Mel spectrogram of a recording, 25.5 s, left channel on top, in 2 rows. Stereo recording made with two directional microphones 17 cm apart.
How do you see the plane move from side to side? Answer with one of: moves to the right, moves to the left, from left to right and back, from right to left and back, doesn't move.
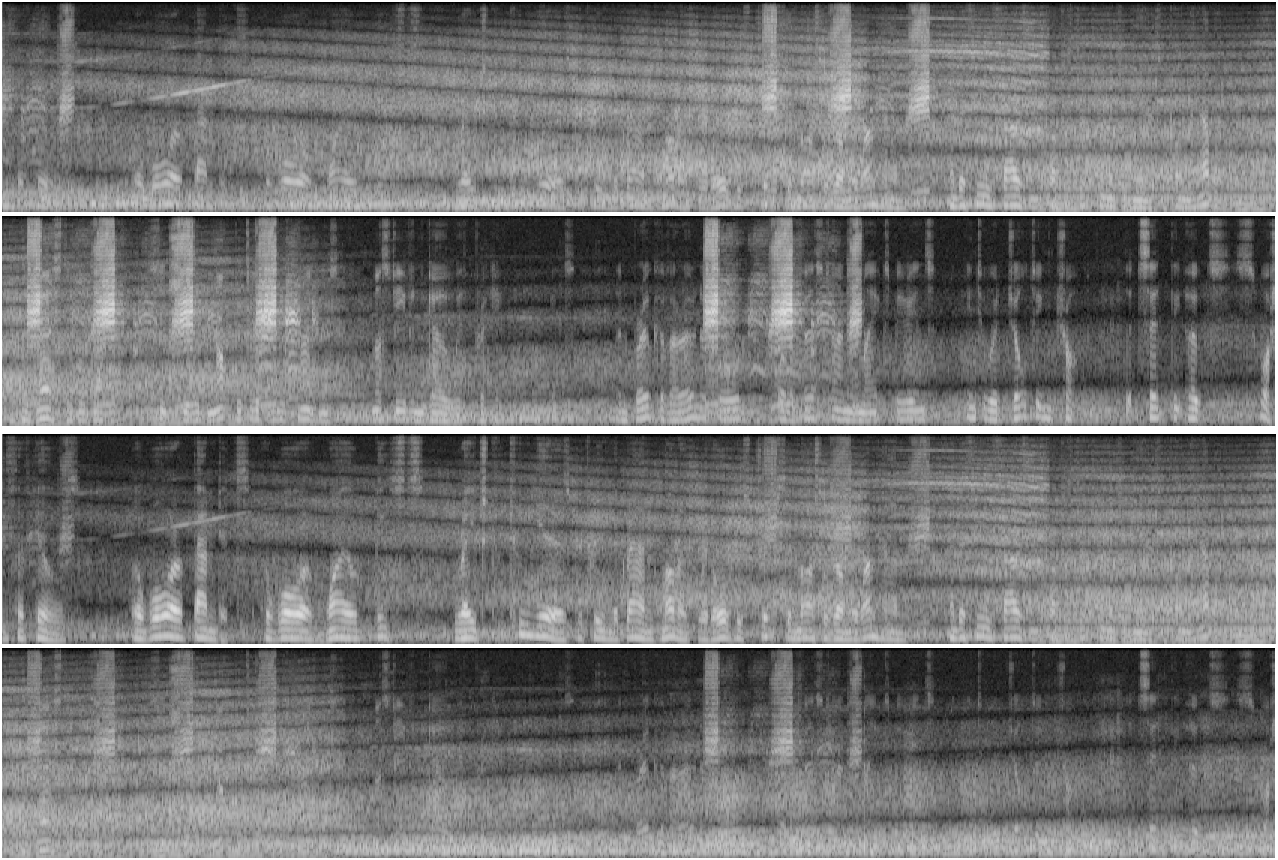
moves to the right.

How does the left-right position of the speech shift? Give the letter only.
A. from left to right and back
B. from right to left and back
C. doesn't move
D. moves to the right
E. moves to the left
E.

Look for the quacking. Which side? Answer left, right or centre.
left.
